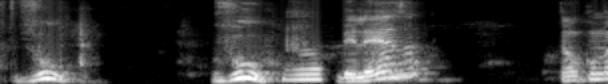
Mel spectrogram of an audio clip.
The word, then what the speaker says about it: vous: Sempre que eu tiver OU no francês, então aí eu vou ter som de U do português.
